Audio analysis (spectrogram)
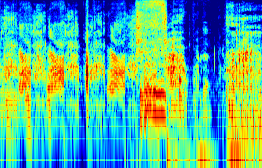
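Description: A rapid string of harsh, raspy coughs, loud and wet-sounding, spliced together in quick bursts with brief breaks between them, some dropping into deep, growling hacks.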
